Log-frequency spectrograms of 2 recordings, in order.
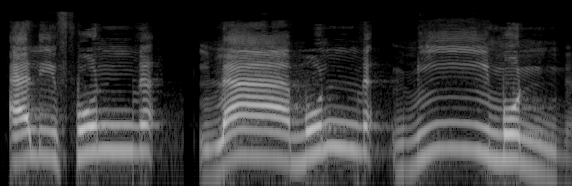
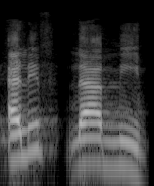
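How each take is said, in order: First: Each letter name ends with an added 'un' sound. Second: Each letter name ends without an added sound. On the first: This is the form the grammar rule would give. "it should be Alifun, Lamun, Mimun" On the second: This is the form the Prophet used and taught. "We say Alif, Lam, Mim"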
